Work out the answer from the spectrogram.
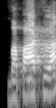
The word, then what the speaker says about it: बापटला: बापटला एक जगह का नाम है, एक जिला है वहां पर, बपाटला, बेसिकली प्रोनाउंसिएशन बपाटला ही होगा इसका।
